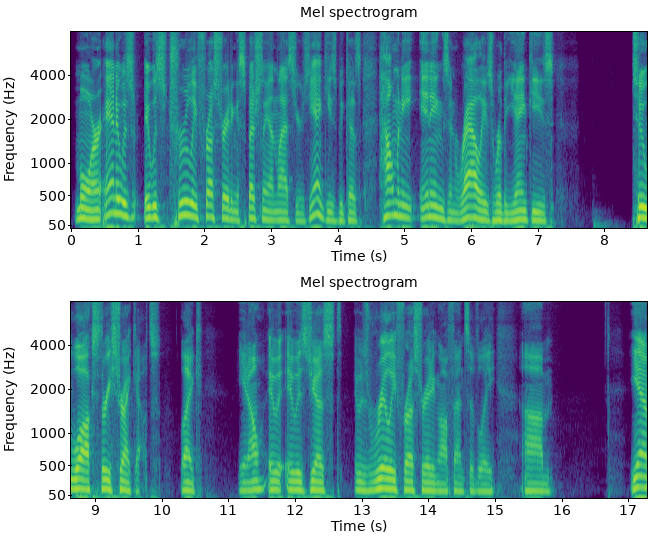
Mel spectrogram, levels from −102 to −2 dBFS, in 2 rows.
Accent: American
